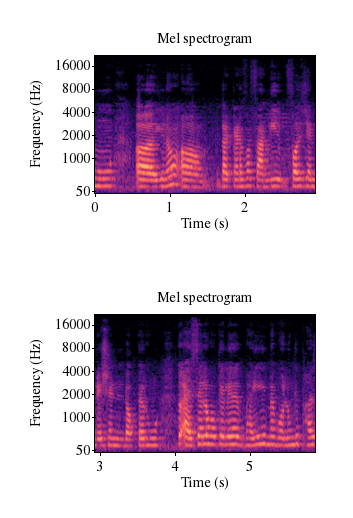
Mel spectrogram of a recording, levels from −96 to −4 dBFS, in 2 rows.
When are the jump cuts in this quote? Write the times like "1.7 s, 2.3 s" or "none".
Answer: none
